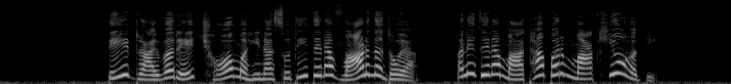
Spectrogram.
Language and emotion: Gujarati, disgusted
